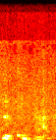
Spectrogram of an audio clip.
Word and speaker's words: ukulele: The proper pronunciation would be ukulele.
